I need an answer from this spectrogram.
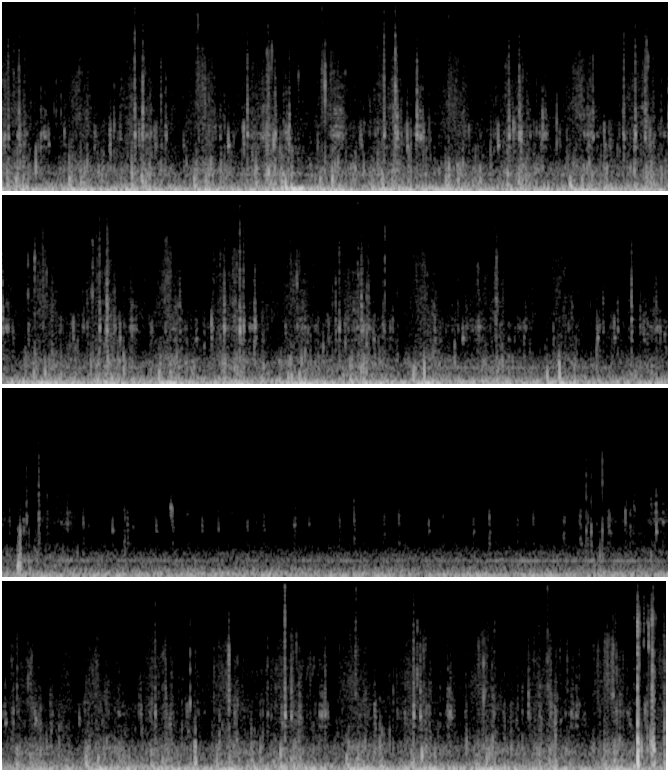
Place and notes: Post Box, Malton, UK - walks with a parabolic ... horse following ...
walks with a parabolic ... horse and rider following from distance then eventually catching up ... bird calls ... blue tit ... yellowhammer ... collared dove ... tree sparrow ... background noise ... footfalls ... recordist ... all sorts ...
